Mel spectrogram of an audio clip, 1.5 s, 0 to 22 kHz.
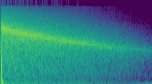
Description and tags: Exotic Electronic Percussion49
